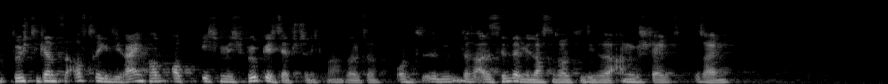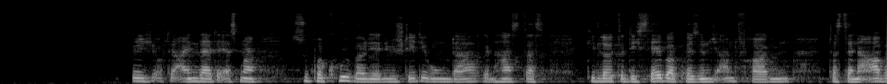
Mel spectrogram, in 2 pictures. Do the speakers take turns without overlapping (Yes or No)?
Yes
